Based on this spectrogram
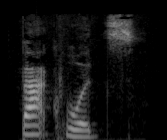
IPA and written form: ˈbækwʊdz (backwoods)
